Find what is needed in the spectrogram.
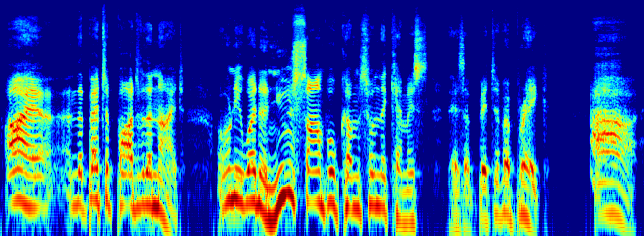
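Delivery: the servant urging his master to listen; uneasy old butler. Acted. Butler Poole voiced, uneasy.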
